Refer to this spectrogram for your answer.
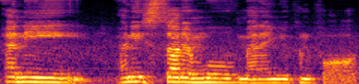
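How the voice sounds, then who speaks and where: A woman with a very deep, low pitch and ordinary pitch variation is heard over audible room echo and noticeable background noise. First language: not English. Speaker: tarot reader. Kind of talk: tarot reading monologue. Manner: hesitant, many fillers and restarts.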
